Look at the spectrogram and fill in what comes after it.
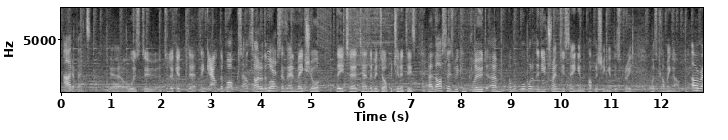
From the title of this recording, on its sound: Live at SIBF 2023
